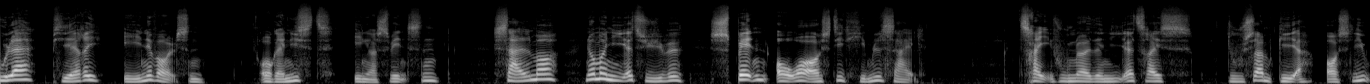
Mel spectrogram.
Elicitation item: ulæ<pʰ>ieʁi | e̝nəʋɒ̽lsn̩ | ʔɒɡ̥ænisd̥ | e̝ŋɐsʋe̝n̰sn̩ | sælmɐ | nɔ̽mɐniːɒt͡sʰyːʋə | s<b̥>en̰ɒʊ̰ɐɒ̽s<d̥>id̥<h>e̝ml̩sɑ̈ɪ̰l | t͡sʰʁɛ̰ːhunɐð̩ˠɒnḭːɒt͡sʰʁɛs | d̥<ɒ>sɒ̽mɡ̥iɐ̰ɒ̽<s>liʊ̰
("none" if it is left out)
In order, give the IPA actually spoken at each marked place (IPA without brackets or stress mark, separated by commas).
pʰ, b̥, d̥, h, u, s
